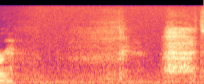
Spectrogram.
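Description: A man breathing between phrases: a soft, drawn-out breath, then a short, sharp intake of breath near the end.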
